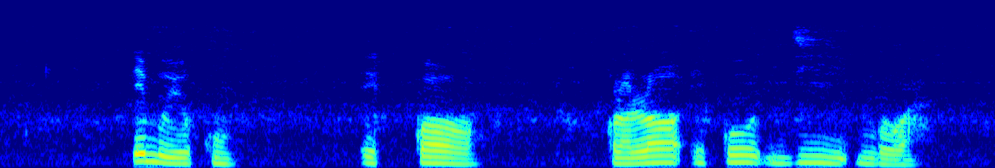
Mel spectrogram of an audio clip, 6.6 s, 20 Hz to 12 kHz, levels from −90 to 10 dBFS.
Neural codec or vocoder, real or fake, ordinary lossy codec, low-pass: none; real; AAC, 48 kbps; 7.2 kHz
